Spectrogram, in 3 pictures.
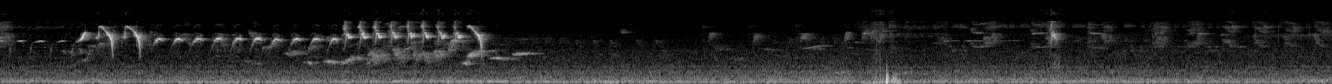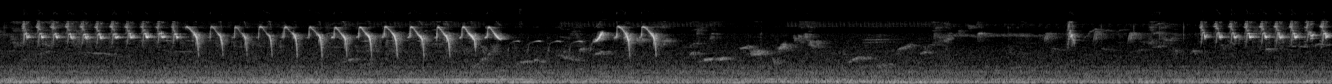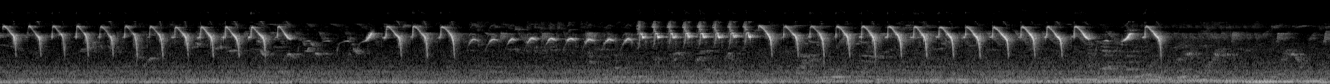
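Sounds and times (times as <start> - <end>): bird singing fast trills: 0.0 - 39.9.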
